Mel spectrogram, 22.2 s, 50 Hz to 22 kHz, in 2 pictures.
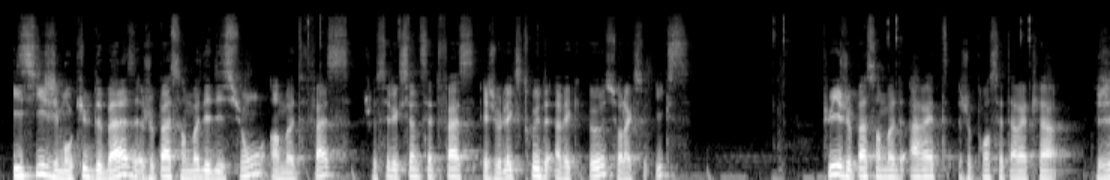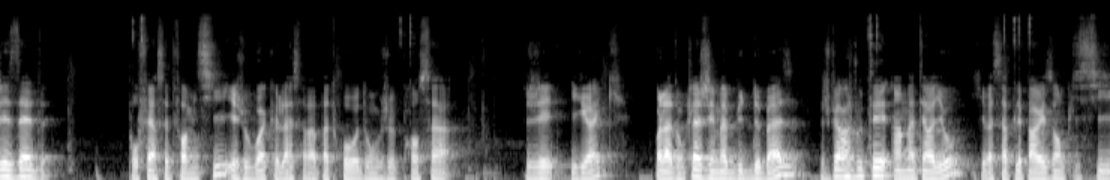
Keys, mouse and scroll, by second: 1.7 Tab, 3.1 click, 5.3 e, 8.9 click, 10.8 g, 15.1 click, 15.8 g, 17.5 Tab, 17.6-18.7 middle drag, 21.1 click, 21.3-22.2 drag.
